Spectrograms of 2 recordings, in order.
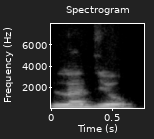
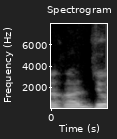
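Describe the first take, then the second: First: The word begins with an L sound. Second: The word begins with an R sound. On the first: "En lingala, la lettre R se prononce L. Radio, on dit ladio" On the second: "la lettre R se prononce L"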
